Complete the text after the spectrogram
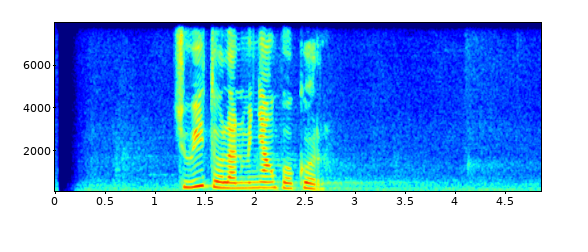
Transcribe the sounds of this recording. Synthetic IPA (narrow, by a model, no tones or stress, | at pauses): d̥ʒ̥ṳwid̪̥o̤lanməɲaŋb̥ɔɡ̥ɔ̤r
